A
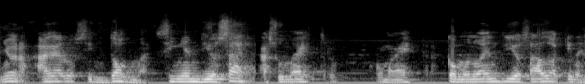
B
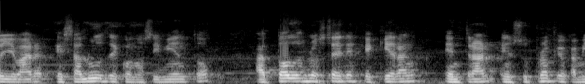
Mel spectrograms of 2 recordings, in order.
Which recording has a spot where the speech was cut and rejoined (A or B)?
A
